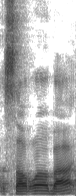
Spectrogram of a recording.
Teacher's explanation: রয় যখন ফাতহা বা জবর হয় র তখন মোটা হয় পুর হয়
